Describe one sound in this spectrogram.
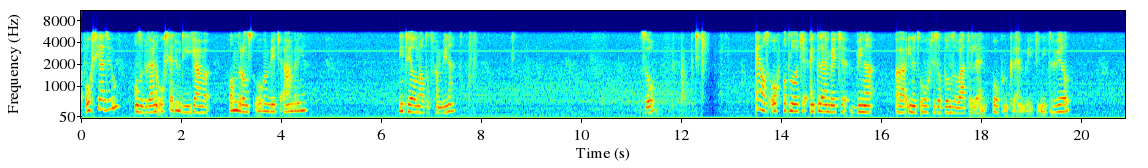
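A young woman talks calmly and close to a microphone, with pauses.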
